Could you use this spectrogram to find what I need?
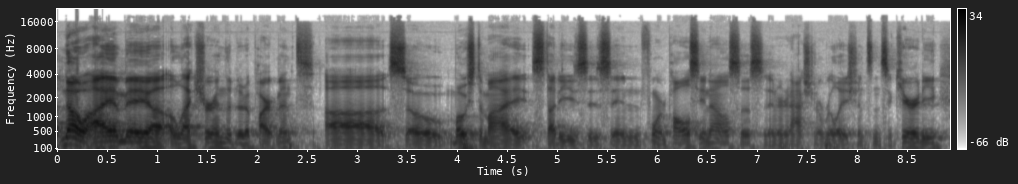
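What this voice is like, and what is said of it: American accent. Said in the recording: “I am the resident American whose accent you so sorely needed”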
